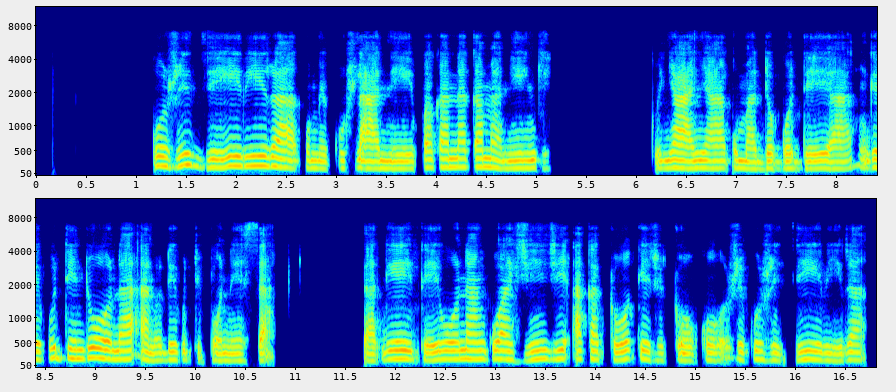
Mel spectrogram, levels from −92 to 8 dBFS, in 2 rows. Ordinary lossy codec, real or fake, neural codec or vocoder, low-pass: MP3, 64 kbps; fake; codec, 16 kHz, 4.8 kbps, FACodec; 7.2 kHz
